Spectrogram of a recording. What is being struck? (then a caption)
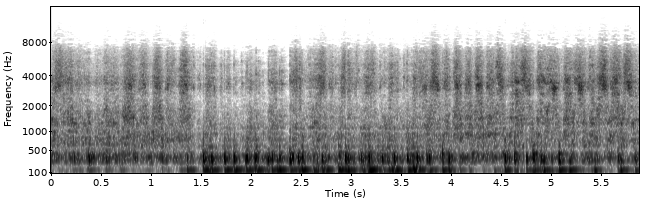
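Wooden tabletop. Both hands rapidly scratch and tap a large, flat, light-colored solid wooden tabletop made of butcher-block style strips, using fingertips and short nails. The result is a dense, continuous flurry of quick taps and scraping over a steady low hum, with a woody knock around 340 Hz and a bright scratchy texture on top.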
